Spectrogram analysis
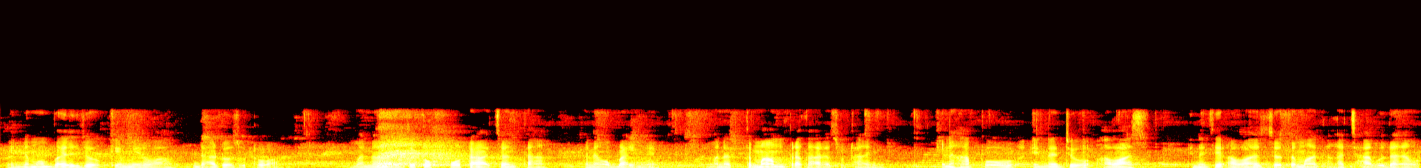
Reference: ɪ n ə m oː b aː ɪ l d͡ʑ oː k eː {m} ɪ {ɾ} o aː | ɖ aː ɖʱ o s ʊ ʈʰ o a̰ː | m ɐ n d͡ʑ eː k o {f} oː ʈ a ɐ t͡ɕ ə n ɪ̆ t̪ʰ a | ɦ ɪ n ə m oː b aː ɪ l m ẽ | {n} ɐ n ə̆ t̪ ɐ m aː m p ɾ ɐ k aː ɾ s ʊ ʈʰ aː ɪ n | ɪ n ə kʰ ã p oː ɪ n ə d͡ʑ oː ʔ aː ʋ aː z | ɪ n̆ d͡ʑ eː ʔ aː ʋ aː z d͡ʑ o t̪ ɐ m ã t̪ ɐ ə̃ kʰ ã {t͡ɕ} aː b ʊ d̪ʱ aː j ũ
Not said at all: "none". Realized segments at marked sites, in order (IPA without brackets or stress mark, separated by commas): m, ɾ, f, m, t͡ɕʰ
